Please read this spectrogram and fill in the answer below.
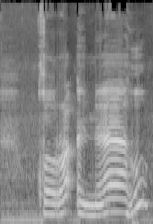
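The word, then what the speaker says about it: قرأناه: ہم نے سیکھا ہے۔ قرأناہ، را زبر حمزہ ساکن، را کو پر پڑھنا ہے، نون کھڑی زبر نا کو لمبا کر کے پڑھنا ہے، اور ہا کے تلفظ کا خاص خیال رکھنا ہے۔ فتبع، عین کی آواز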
